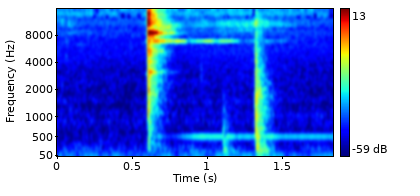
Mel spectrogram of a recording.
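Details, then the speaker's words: Rinne test in an ear examination OSCE: tuning fork tone, air conduction greater than bone conduction, Rinne positive, so the patient is either normal or may have sensorineural hearing loss. "so air conduction is more than b conduction meaning Rene positive so my patient is either normal or my patient might have sensory neural hearing loss"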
